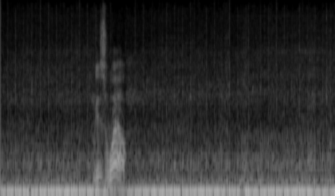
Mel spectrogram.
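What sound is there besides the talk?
air-cooled motorcycle engine while riding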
